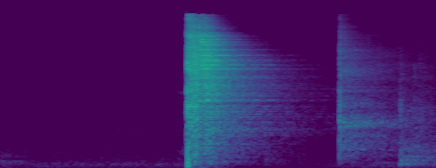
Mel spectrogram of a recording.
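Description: Air rifle shot: one sharp report about two seconds in that rings out for about a second. A quieter clack follows about a second and a half later.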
